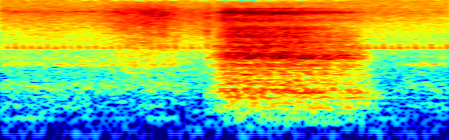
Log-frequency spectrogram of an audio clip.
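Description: Breathing through a British Light Anti-Gas Respirator and its canister filter: a faint breath about half a second in, then a stronger rushing breath lasting under a second, about a second in.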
